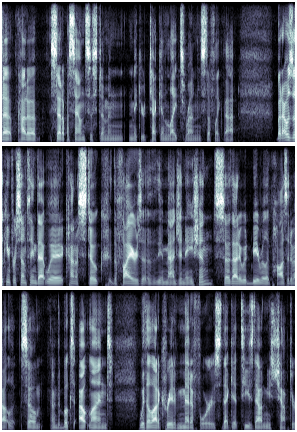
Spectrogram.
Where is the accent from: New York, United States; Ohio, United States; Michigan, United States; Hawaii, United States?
Hawaii, United States; moved away as an adult; also born or lived in Los Angeles / Denver; now in South Florida, United States; I grew up in Hawaii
